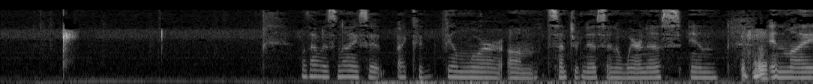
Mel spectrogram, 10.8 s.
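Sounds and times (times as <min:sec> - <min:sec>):
steady low hum: 0:00.0 - 0:10.8
finger snap: 0:00.8 - 0:01.1
speech: 0:04.0 - 0:10.8.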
